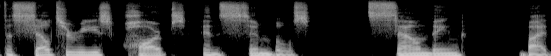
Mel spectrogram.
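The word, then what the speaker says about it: psalteries: be the singers with instruments of music and shelteries that's how it's pronounced salterries now what a sultry is is basically an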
